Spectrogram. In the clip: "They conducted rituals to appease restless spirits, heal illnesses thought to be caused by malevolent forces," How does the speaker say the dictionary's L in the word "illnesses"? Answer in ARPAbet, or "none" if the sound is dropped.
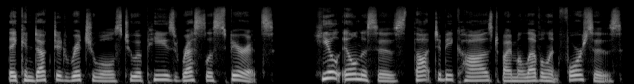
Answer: L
